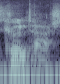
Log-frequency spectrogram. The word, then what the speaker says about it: Countach: It's Countach, that's how you say it.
